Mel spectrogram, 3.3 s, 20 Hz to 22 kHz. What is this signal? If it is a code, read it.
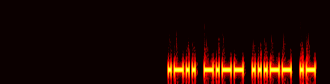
Morse code, heard as a keyed tone, about 38 wpm, 700 Hz. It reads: LY3A
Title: DXCC-100 Call Signs - 4 Characters - 40wpm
